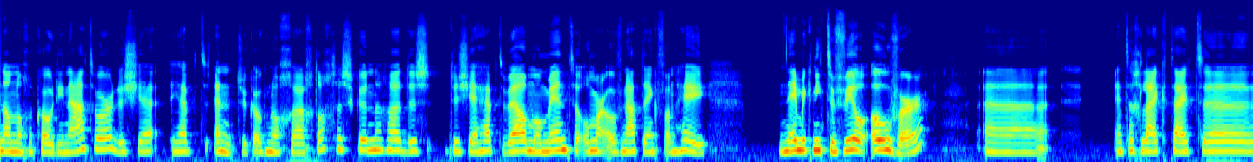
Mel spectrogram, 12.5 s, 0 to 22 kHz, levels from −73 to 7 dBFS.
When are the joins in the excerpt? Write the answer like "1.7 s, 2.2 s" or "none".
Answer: none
